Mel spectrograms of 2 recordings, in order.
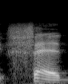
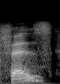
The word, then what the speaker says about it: fed: and warm okay and this is going to be fed instead of Fez fed fed keep or animals fed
